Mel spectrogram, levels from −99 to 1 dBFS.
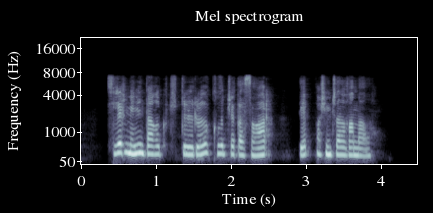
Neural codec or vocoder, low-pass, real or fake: codec, 24 kHz, 1 kbps, SNAC; 7.2 kHz; fake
